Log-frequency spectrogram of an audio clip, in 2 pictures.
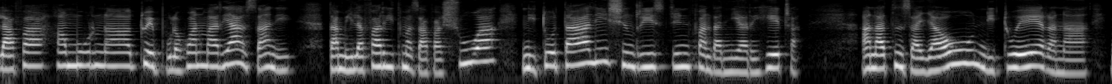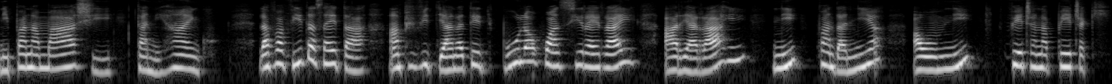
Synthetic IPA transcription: lafəamuɾunət̪webuləɦwanmaɾiaɾizanid̪̥amiləfaɾit̪imazavaʃuənit̪ot̪alisinrisi̥ʈ͡ʂinifand̪aniəɾeɦeʈ͡ʂə | anat̪inizajawnit̪ueɾanə | nipanamaʃit̪aniɦajŋku̥ | lafəvit̪əzajd̪aampivid̪ianət̪ed̪ib̥uləhwansiɾajrajaɾiaɾaɦi | nifand̪aniə | awamini | feʈ͡ʂanəpeʈ͡ʂaki̥

